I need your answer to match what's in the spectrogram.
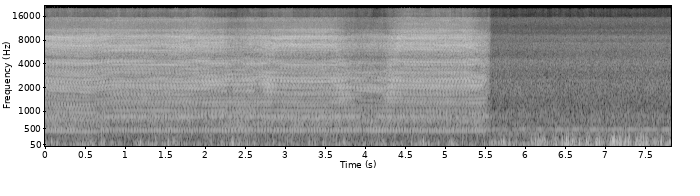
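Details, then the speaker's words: Buffing wheel on motor with 1/2-inch arbor, owner guesses about 1/3 hp: loud steady hum and whine sags then collapses abruptly as heavy pressure from a number 3 Dastra carving tool stalls the motor. "Now if I put a lot of pressure down, watch what will happen. It can stall this. This motor is a half horse."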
